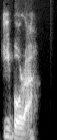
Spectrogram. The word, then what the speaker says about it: Dibora: Well, and my daughter from Ethiopia she spells it instead of Deborah, spelling it like the way we know, D-E-B-O-R-A-H. Dib is D-I-B-O-R-A. And in Ethiopia, they pronounce it Deborah. And that's their version of Deborah, is Deborah.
